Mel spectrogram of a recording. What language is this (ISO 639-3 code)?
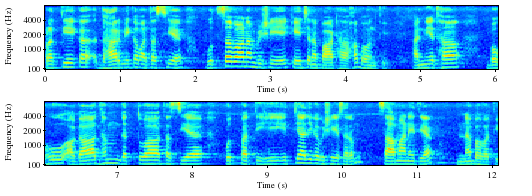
san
